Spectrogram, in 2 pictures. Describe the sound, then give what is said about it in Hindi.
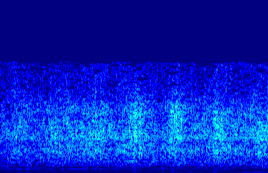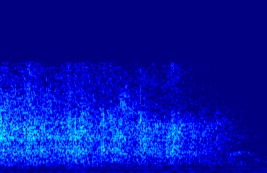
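Sustained crowd applause as an audience claps for themselves, a dense steady wash of many hands clapping that holds for several seconds, then gradually thins and fades toward the end, with no voices over it. “तो बजाइए ताली अपने लिए।”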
